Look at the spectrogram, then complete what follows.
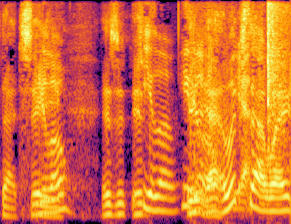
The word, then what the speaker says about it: Hilo: Hilo. Yeah, it looks that way. Got it. It looks that way, Hilo.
